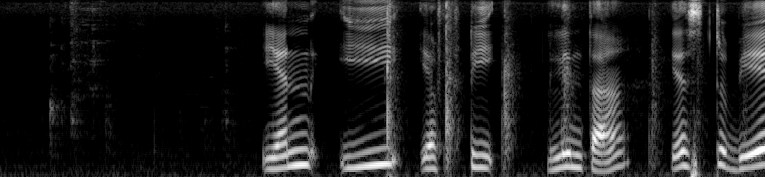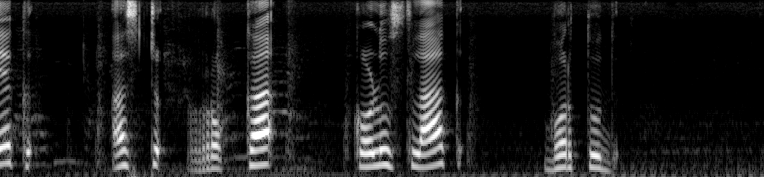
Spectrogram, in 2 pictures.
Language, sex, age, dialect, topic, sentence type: Kannada, female, 18-24, Northeastern, banking, statement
